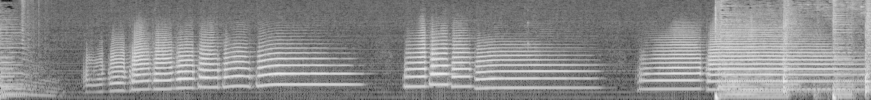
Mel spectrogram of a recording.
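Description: Solo trombone playing three short melodic phrases, each ending on a held note, with short pauses between them. The full brass band's chord dies away at the start and the band comes back in loudly about nine seconds in.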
